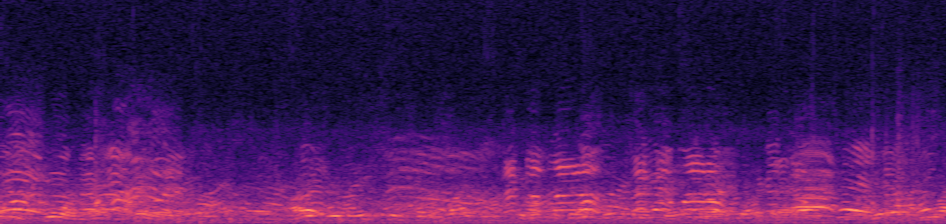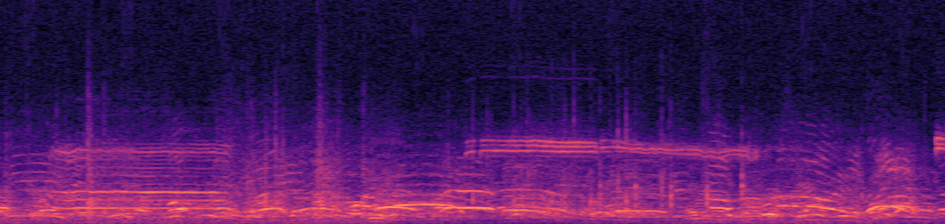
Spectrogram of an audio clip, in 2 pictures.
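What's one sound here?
Many young men shout and chatter at once outdoors.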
